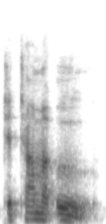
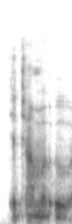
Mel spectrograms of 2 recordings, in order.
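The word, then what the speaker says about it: תִּטַּמְּאוּ: So tit, tam, ma, u, titama-u. Okay, titama-u. I missaid it the first time because I didn't do the shva right.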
